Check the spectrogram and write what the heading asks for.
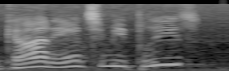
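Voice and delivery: timid plea. Retold or imitated. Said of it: "Elijah, I don't think, was going".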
